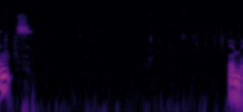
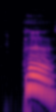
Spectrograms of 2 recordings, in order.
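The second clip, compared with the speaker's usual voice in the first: a rough throat clear; real throat clear mid-lesson; 6 semitones higher, 13 dB louder than usual. Real, not acted. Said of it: "super phlegmy tonight".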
